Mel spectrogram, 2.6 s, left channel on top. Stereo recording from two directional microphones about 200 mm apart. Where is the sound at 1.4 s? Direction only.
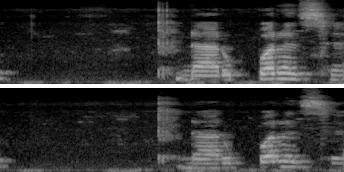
55° left (ahead or behind).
